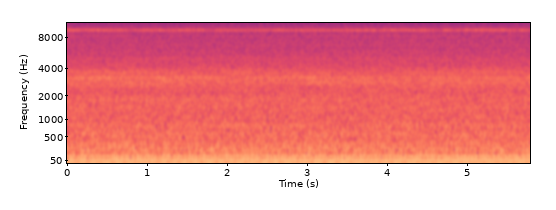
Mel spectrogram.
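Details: 2001 Jeep Cherokee XJ 4.0L idling smoothly with a steady loud rushing hiss from a cracked vacuum fitting, found by ear and confirmed when a thumb over the crack stopped the noise; spraying water didn't help.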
